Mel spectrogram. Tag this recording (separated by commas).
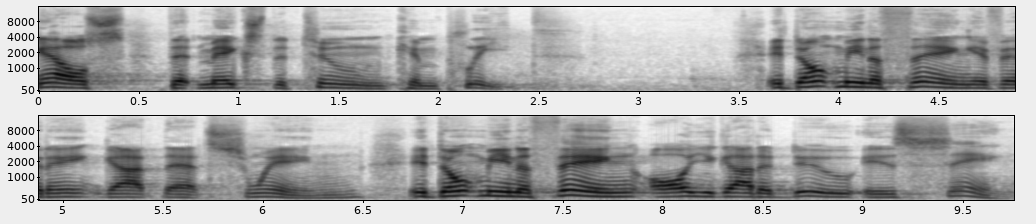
Speech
